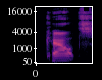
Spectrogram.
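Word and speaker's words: Coutts: the other one being cows alberta i found out that is how you say it it's not coot scouts calls alberta which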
